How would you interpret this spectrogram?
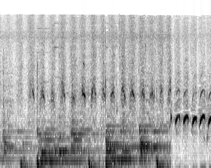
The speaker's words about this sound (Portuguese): São grãos de quartzo, o mesmo material que fabrica o vidro. É bonito de ver e curioso de ouvir. Quando a gente esfrega a areia... olha, começa a produzir um som. Parece uma cuíca. O pessoal diz aqui que é a areia que canta.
